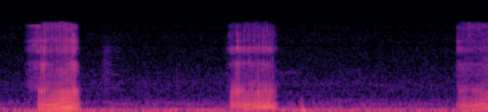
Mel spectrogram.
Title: Gus the pug snoring 😂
